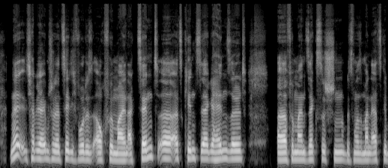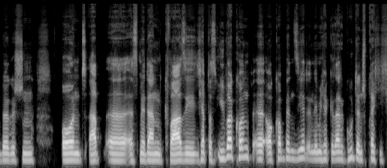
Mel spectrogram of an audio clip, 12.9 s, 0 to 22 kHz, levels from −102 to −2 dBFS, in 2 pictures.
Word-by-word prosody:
ne, 190 +8 +2
ich 145 +2 -7
habe 160 -1 -3
ja 150 - +5
eben 150 - -2
schon 150 0 -2
erzählt, 140 +2 -2
ich 135 -2 -10
wurde 140 0 0
s 130 - -8
auch 130 0 0
für 135 - -2
meinen 125 -1 +3
Akzent, 160 +9 0
äh, - - -9
als 155 -1 +2
Kind 160 0 -3
sehr 150 -2 +2
gehänselt, 150 +1 0 0.5
äh, 135 0 +5
für 140 - -5
meinen 135 -1 0
Sächsischen 140 0 -4
beziehungsweise 130 +1 -6
meinen 125 0 -2
Erzgebirgischen 125 -1 -3 0.5
und 125 0 +4
habe, 120 +2 +3
äh, 120 -1 +3
es 115 -1 -7
mir 125 -2 0
dann 125 -2 +2
quasi 120 +1 +5
ich 120 - -8
habe 135 - -1
das 130 -4 -5
überkonp 180 +4 +2
äh, 145 - +1 0.2
kompensiert, 155 +1 -3
indem 140 0 -3
ich 140 - -6
halt 145 - -7
gesagt 140 0 0
habe: 140 - -8
„Gut, 165 +3 -6
dann 145 - 0
spreche 135 -2 -6
ich 120 - -18
140 Hz, 225 wpm, -25 LUFS, 125-150 Hz, 0.5 s, ja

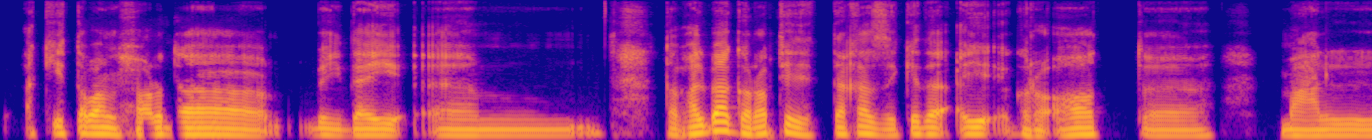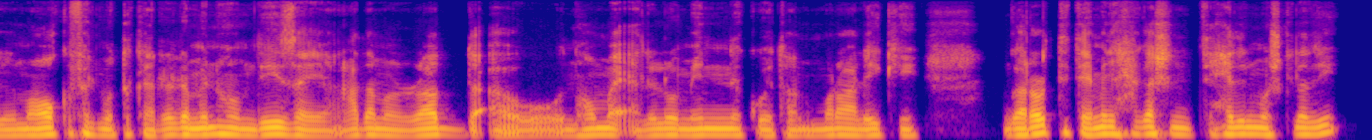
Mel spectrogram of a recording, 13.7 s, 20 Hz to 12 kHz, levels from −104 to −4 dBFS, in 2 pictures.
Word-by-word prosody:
أكيد 130 - -3
طبعًا 125 -1 +4
الحوار 110 0 0
ده 110 -3 +3 0.2
بيضايق 105 -1 0
آمم، 100 -1 -4 0.4
طب - - -3
هل 130 - +7
بقى 180 +3 +7
جرّبتِ 130 +1 +1
تتخذي 120 -1 0
كده 120 +2 0
أي 120 +1 +4
إجراءات 115 +4 -1 0.2
آآ 95 0 -4 0.3
مع 100 0 -1
المواقف 100 +4 +1
المُتكرِّرة 110 -1 -1
منهم 115 -1 +3
دي، 115 +4 +4
زي 105 -5 +1
عدم 105 +3 -2
الرَّدّ، 100 +1 0
أو - - -4
إن 95 - -7
هُم 110 +2 +1
يقلّلوا 105 +1 -1
منِك، 105 0 0
ويتنمّروا 100 +2 -3
عليكِ؟ 105 0 -2 0.4
جَرّبتِ 130 +7 +4
تعملي 125 -1 +3
حاجة 125 +1 -3
عشان 120 -4 +1
تحِلِّي 120 +2 0
المُشكلة 115 0 +1
دي؟ 130 +6 -1
110 Hz, 160 wpm, -24 LUFS, 100-120 Hz, 0.4 s, هل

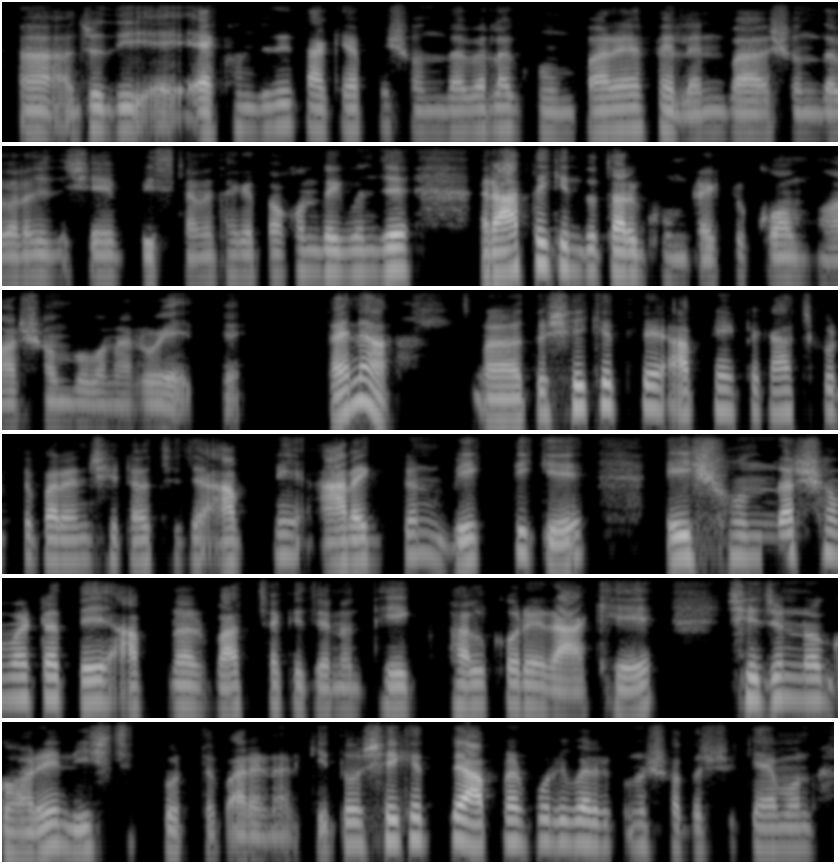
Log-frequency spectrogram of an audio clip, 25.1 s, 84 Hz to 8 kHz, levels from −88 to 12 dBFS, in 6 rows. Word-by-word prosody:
আ - - +3 0.3
যদি 130 0 -2 0.2
এ - - -2 0.2
এখন 135 - -14
যদি 140 +2 -6
তাকে 130 -1 +1
আপনি 135 - -23
সন্ধ্যাবেলা 120 +2 -5
ঘুম 115 -1 -11
পাড়ায়া 125 +2 +2
ফেলেন 110 -3 -3
বা 110 - +3 0.2
সন্ধ্যাবেলা 110 +1 -5
যদি 120 - -14
সে - - -5 0.2
বিশ্রামে 115 -1 -7
থাকে 120 0 -6
তখন 135 +3 -4
দেখবেন 135 0 0
যে 150 - +8 0.5
রাতে 150 +7 +10
কিন্তু 140 -3 -1
তার 130 -2 +9
ঘুমটা 105 -1 -9
একটু - - -15
কম 110 0 +1
হওয়ার 100 0 -2
সম্ভাবনা 100 -2 -7
রয়েছে। 95 -2 -6 0.5
তাই - - +7
না? - - +9 0.6
আ - - +6 0.2
তো - - -2
সেইক্ষেত্রে 185 0 +1 0.2
আপনি 155 - -8
একটা 155 - -9
কাজ 155 +1 -2
করতে 160 -2 -7
পারেন 130 -1 +3
সেটা - - -7
হচ্ছে 130 - -13
যে - - -1 0.2
আপনি 125 +5 -10 0.3
আরেকজন 130 +5 +3 0.2
ব্যক্তিকে 130 -1 -1 0.6
এই 150 - +5
সন্ধ্যার 150 +1 0
সময়টাতে 165 -3 +1 0.2
আপনার 125 +1 -2
বাচ্চাকে 125 +2 -1
যেন 115 0 -3 0.2
দেখভাল 120 +1 -2
করে 130 -2 +2
রাখে 100 +2 0 0.5
সেজন্য 160 0 -1 0.2
ঘরে 115 +3 +2 0.2
নিশ্চিত 130 - -5
করতে - - -6
পারেন - - -1
আরকি। - - -13
তো - - 0
সেক্ষেত্রে 175 0 +2
আপনার 165 +3 0
পরিবারের 160 -3 0
কোন - - -14
সদস্য 130 - -8
কি - - -19
এমন 130 0 -5
130 Hz, 165 wpm, -26 LUFS, 115-150 Hz, 0.6 s, রাতে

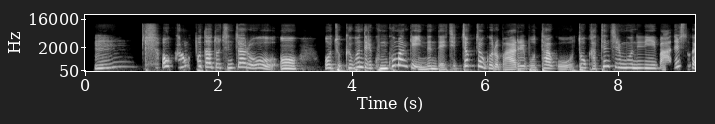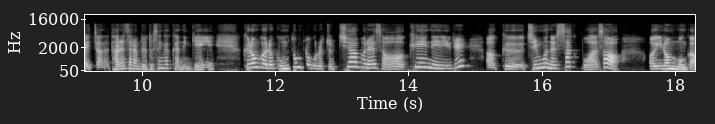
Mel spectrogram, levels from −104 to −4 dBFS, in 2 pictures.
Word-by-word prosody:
음. 310 +9 -5 0.4
어 375 - +3
그런 - - -3
것보다도 305 -6 -1
진짜로 255 -2 0
어 205 -1 +4 0.4
어 250 +2 +1
저 - - -2
그분들이 285 +1 0
궁금한 375 - +5
게 - - 0
있는데 165 -2 0
직접적으로 250 - -2
말을 155 +8 +1
못 - - -7
하고 170 - 0
또 265 - -3
같은 365 - -3
질문이 250 -6 +1
많을 305 +8 -1
수가 400 +1 -3
있잖아요 155 -5 -6
다른 170 +8 +1
사람들도 185 - -3
생각하는 200 - -6
게. 145 +1 -3 0.4
그런 295 +3 +3
거를 260 -5 +2
공통적으로 225 -2 -1
좀 175 -1 -8
취합을 335 - +2
해서 180 -10 -1
Q&A를 285 - 0 0.3
어 - - -1
그 180 -5 -1
질문을 250 -1 +1
싹 335 +8 0
모아서 155 - +4 0.4
어 190 0 +1
이런 200 +1 +4
뭔가 155 -5 +3
235 Hz, 300 characters per minute, -26 LUFS, 190-295 Hz, 0.4 s, 궁금한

